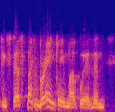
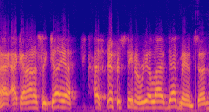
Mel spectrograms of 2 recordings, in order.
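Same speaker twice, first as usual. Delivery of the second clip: talking through laughter, pitched-up; 8 semitones higher than usual. Recalling his dad answering his question in the car, retelling him laughing while speaking. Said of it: "pounding the steering wheel, laughing, going".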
